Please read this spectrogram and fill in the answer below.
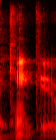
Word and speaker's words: Kenku: Poe's a Kenku, right?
